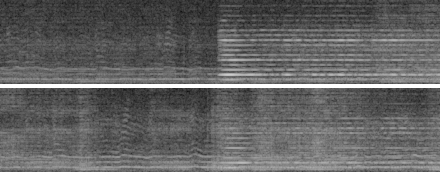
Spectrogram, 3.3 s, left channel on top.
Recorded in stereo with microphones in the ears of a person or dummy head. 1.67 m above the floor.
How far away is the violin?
About 2.5 m.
